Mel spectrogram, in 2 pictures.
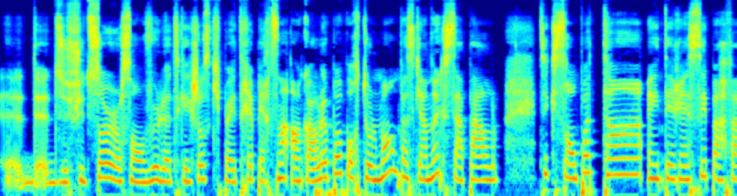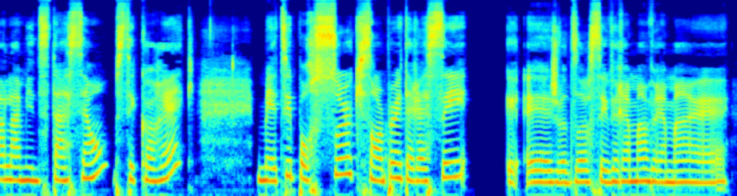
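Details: Adult woman speaking French; normal speech.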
